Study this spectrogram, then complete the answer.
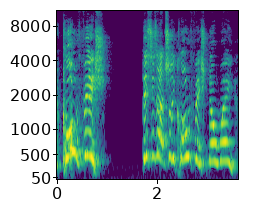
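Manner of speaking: high excited squeal of recognition; can't believe who it's from; thrilled squeal. Real, not acted. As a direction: fan squealing over a gift from a favourite mod. Realises it's a favourite mod.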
